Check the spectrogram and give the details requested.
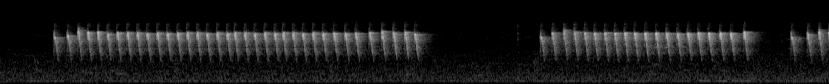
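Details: Bar-winged prinia singing ngebren style on a tutor recording: long rapid trills of high, evenly paced chips lasting several seconds each, divided by short silences, with a third burst starting at the end.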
